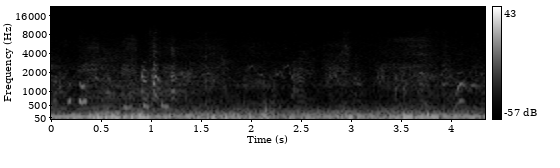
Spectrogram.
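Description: Geese honk repeatedly over a low rumbling background, the calls coming in scattered bursts at moderate distance, with some faint voices.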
